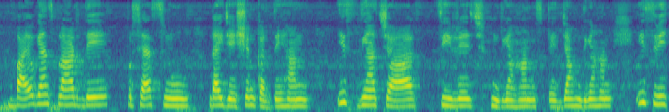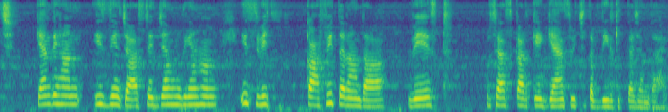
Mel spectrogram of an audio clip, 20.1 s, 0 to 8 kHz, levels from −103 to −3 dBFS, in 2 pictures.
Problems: none marked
